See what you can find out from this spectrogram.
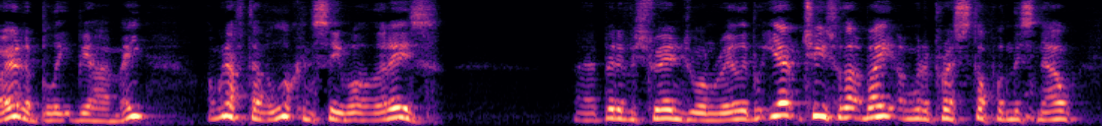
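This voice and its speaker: High-pitched man in casual radio chat. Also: darkish tone. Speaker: amateur radio operator filming a demo video.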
